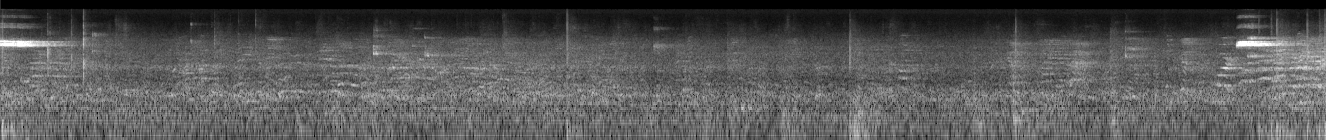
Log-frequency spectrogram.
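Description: A referee's whistle blows sharply, echoing in a large hall.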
